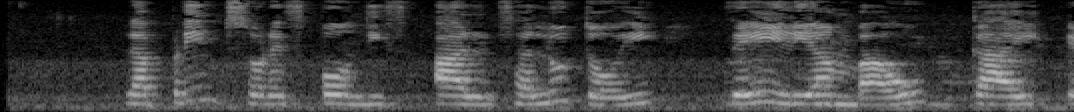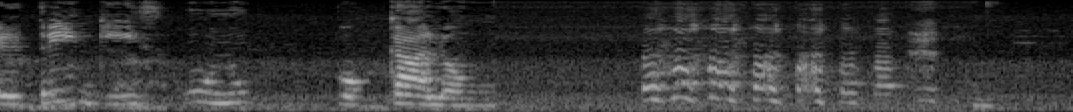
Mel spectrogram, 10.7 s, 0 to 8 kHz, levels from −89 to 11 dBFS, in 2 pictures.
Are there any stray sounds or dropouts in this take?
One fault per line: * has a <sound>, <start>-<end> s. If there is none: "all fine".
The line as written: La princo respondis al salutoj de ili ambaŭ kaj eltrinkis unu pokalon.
* has a laugh, 8.6-10.1 s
